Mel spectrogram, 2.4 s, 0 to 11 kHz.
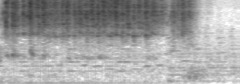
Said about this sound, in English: That was a lot of dice. Yeah, I swear that he rolls extra dice just to make us feel intimidated. It's 2 attacks. No. That sounded like 50 dice in your hand.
